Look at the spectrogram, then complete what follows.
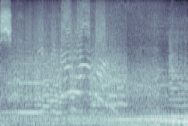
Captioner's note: yelling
